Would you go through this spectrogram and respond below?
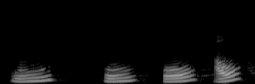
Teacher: वृत्ताकार में क्या होता है, इसमें जो है ओठ होता है गोल हो जाता है जब उच्चारण किया जाता है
